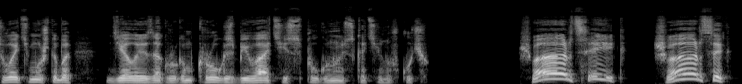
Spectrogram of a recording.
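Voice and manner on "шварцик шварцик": high, carrying name calls; calling animals. A narrator's reading. Grandson calls his bullocks from the dark, hollering. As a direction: holler each name across the field. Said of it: "звал Артур".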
